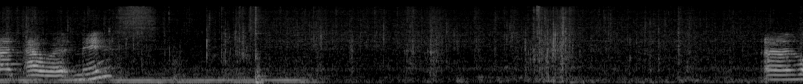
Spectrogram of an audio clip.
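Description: Onions and peppers fry in a pan with a soft, steady sizzle and occasional stirring scrapes, while a voice briefly speaks at the start and end.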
